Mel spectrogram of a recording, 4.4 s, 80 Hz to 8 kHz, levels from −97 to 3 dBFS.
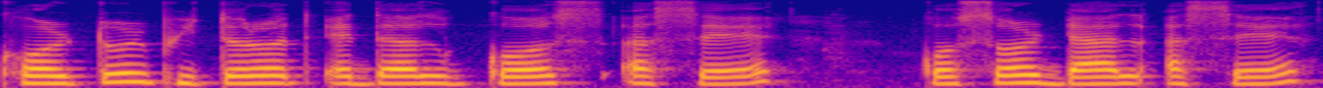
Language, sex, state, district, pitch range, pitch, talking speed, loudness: Assamese, female, Assam, Kamrup Metropolitan, 230-250 Hz, 240 Hz, 110 wpm, -16 LUFS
